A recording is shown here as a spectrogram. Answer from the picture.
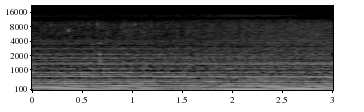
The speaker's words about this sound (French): C'est la rivière de la sérénité. Une étendue d'eau cristalline où nagent paisiblement des poissons aux couleurs chatoyantes. Et le doux clapotis de l'eau emporte avec lui tout votre stress, toutes vos inquiétudes concernant cette rentrée.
